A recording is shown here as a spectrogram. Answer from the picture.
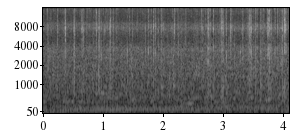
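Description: Rain falling on a river: a steady hiss of water with scattered raindrops ticking sharply close by.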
